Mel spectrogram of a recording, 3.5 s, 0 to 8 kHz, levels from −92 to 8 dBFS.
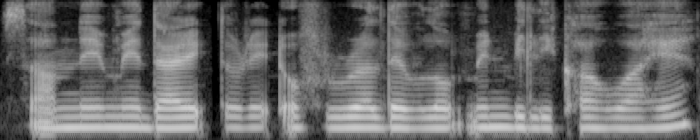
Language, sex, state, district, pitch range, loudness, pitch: Hindi, female, Arunachal Pradesh, Papum Pare, 180-190 Hz, -17 LUFS, 185 Hz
